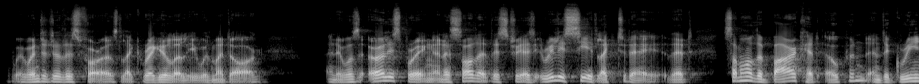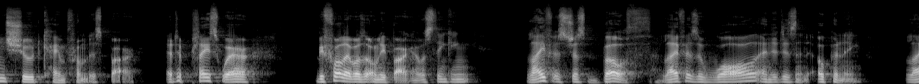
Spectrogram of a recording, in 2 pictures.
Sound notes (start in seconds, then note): none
